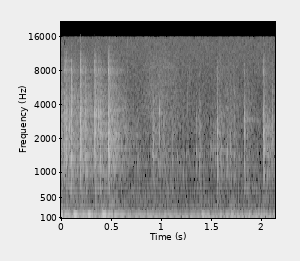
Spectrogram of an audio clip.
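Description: Typing on a computer keyboard: a quick run of key clicks in the first half second or so, then a few scattered keystrokes, over a steady low hum.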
